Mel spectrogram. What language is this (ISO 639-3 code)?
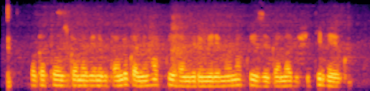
kin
